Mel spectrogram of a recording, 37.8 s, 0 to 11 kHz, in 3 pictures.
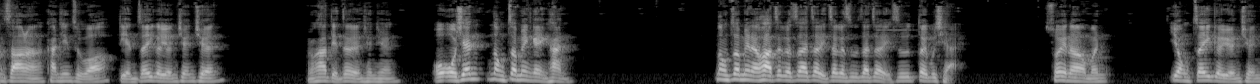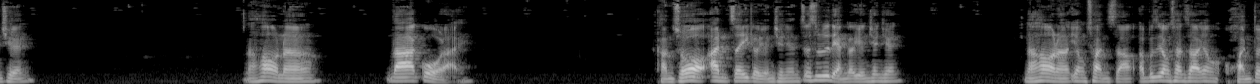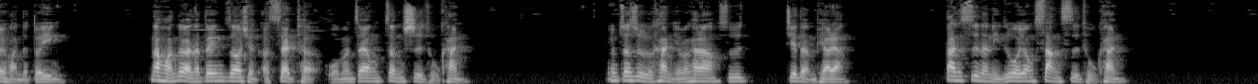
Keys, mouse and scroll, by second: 1.7 click, 4.9 click, 5.8-6.5 shift+middle drag, 6.8 shift+scroll down 3, 9.7 middle click, 10.5 click, 10.9 scroll up 2, 13.7 click, 15.9 shift+middle click, 17.0-17.3 shift+scroll down 2, 17.7 shift+middle click, 18.3-18.9 shift+scroll up 1, 22.0 ctrl+click, 25.5 click, 27.5 click, 29.1 click, 30.8 click, 31.5-31.9 scroll up 2, 35.4 click, 36.5 scroll up 2.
